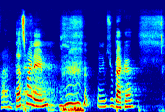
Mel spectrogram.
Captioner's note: laughs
